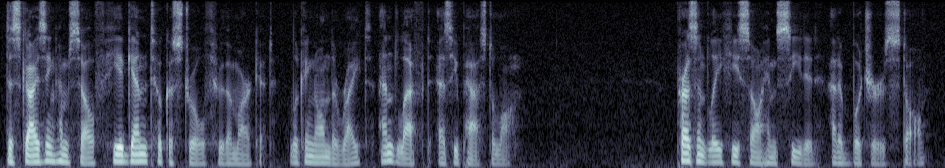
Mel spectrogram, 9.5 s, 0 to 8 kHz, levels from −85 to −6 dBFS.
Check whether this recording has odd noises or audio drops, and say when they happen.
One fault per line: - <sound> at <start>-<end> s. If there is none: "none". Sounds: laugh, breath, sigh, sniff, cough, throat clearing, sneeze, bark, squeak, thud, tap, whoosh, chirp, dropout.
none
